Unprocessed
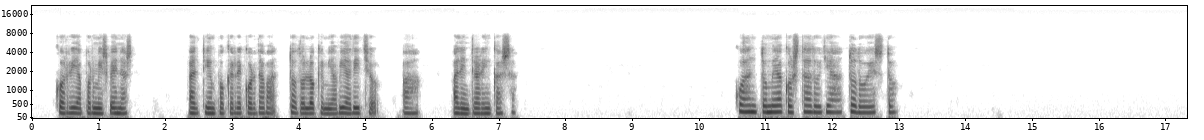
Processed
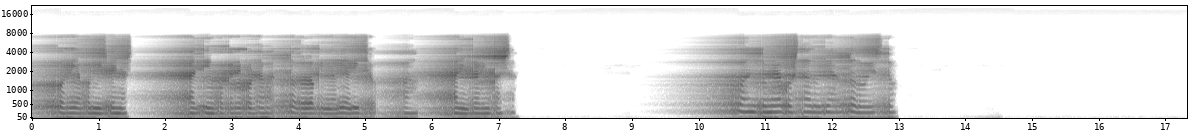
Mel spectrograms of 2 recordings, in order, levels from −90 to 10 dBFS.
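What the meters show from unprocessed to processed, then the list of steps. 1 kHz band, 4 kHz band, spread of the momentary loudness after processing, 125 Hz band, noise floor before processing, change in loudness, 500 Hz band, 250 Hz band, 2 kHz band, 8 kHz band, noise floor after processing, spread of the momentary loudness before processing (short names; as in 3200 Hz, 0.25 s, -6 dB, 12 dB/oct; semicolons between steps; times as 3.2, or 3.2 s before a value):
-5.0 dB, +5.0 dB, 12 LU, -10.5 dB, -74 dBFS, -4.0 dB, -9.5 dB, -11.5 dB, +5.5 dB, n/a, -72 dBFS, 10 LU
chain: spectral swells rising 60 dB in 1.65 s; graphic EQ 125/250/500/1000/2000/4000 Hz -12/-11/-9/-12/+5/-3 dB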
